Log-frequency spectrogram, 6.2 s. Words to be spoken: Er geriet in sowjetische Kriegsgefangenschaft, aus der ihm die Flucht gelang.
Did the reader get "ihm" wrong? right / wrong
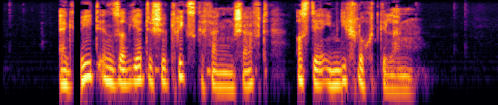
right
